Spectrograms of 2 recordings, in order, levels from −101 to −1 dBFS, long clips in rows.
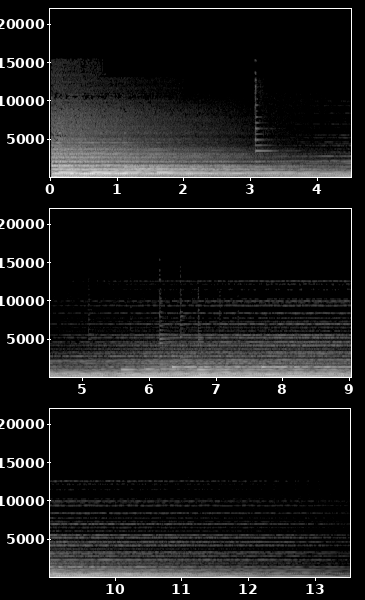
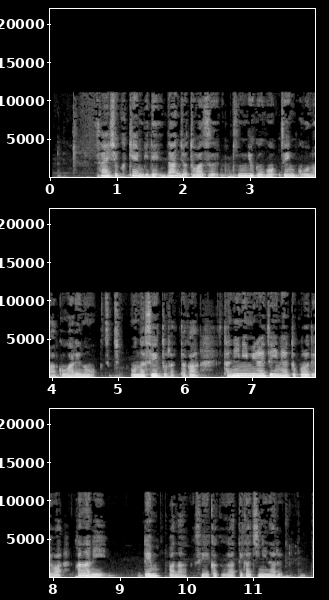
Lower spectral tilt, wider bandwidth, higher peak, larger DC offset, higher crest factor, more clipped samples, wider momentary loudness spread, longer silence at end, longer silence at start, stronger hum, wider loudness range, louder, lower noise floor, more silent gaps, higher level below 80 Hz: about the same, -7.5 dB/octave vs -7 dB/octave; second, 8.8 kHz vs 11.5 kHz; second, -8 dBFS vs -4 dBFS; neither; about the same, 20 dB vs 16 dB; neither; first, 18 LU vs 12 LU; first, 0.35 s vs 0.1 s; second, 0 s vs 0.7 s; neither; first, 13 LU vs 4 LU; second, -29 LUFS vs -21 LUFS; first, -55 dBFS vs -51 dBFS; neither; about the same, -42 dBFS vs -42 dBFS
